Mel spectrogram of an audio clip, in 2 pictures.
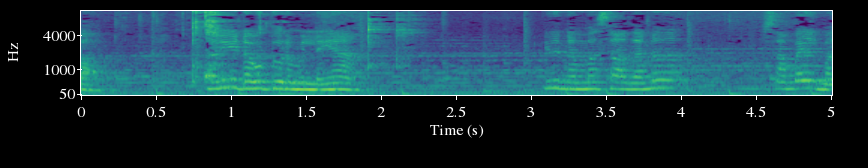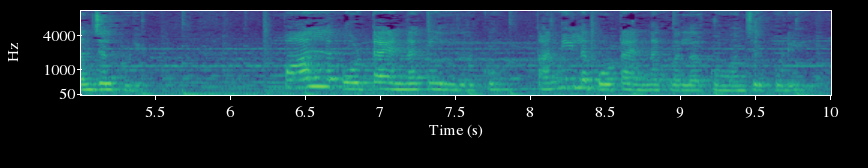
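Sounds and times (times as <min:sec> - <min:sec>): background music with singing: 0:00.0 - 0:10.0
metal lid clinking on glass jar: 0:00.6 - 0:02.4.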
